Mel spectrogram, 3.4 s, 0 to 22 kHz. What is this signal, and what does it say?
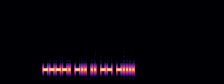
Morse code, heard as a keyed tone, about 46 wpm, 700 Hz. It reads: 9DIM6
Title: Code Groups - 5 Letter:Numbers - 50wpm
